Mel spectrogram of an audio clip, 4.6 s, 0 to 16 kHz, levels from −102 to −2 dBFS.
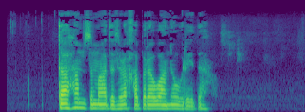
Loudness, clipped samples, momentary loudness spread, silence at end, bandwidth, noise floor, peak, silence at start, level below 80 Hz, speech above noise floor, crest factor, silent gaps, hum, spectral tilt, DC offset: -22 LUFS; under 0.1%; 12 LU; 1.45 s; 11.5 kHz; -66 dBFS; 0 dBFS; 0.9 s; -64 dBFS; 45 dB; 24 dB; none; none; -5.5 dB/octave; under 0.1%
